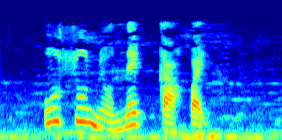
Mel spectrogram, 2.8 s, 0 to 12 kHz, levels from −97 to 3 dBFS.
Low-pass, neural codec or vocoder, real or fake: 7.2 kHz; none; real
